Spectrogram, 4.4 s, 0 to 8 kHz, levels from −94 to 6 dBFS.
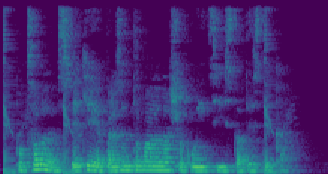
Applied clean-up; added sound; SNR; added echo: none; Thump, thud; 19 dB; reverberation time 0.6 s.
